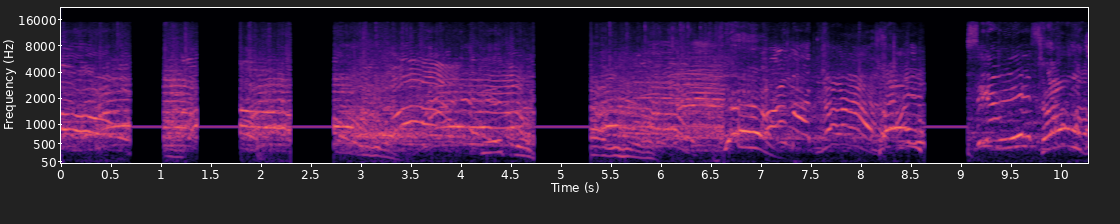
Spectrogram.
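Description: A woman shouts excitedly close by.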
